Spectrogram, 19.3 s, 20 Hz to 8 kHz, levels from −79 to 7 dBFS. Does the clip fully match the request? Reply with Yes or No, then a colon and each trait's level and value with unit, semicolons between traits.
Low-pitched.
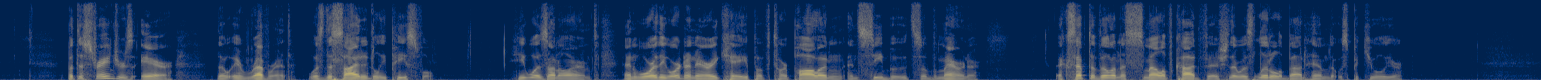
Yes: low, 125 Hz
